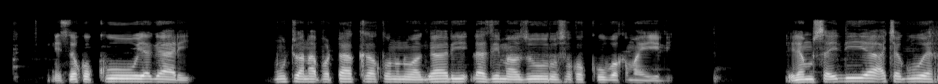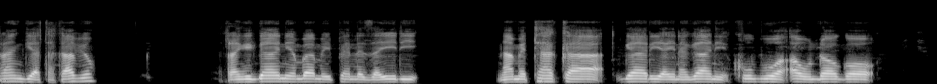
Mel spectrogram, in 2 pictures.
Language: Swahili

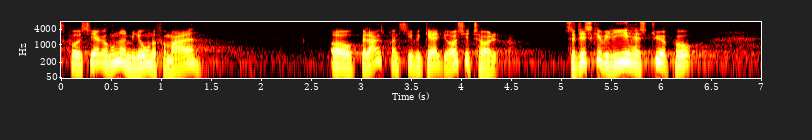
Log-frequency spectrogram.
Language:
Danish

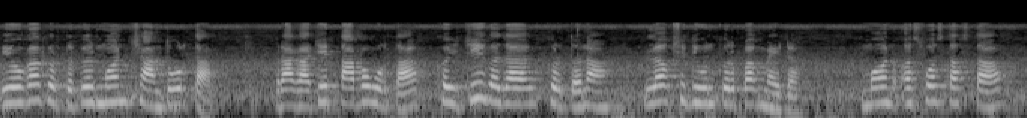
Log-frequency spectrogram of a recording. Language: Konkani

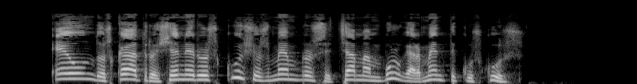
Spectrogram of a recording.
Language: Galician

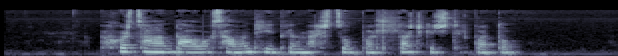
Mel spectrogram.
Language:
Mongolian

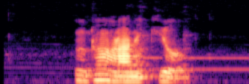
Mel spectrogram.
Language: Gujari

